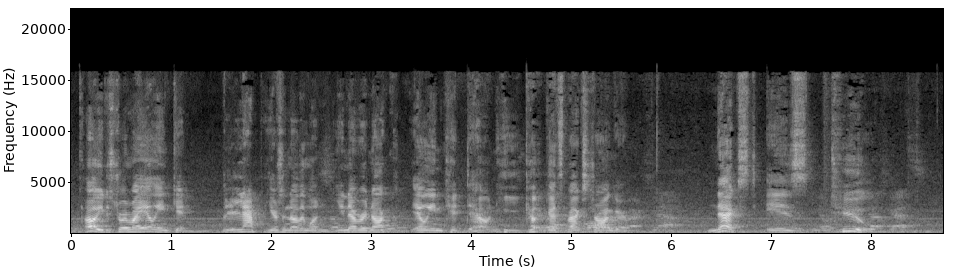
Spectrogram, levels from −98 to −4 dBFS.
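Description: No technical faults are audible.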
